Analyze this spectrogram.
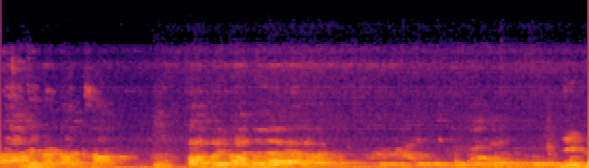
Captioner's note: children laugh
